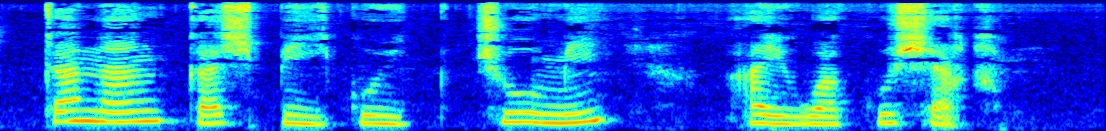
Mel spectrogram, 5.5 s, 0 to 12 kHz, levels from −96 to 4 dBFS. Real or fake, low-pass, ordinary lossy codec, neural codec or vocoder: real; 10.8 kHz; AAC, 48 kbps; none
